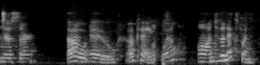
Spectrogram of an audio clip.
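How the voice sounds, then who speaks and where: Brisk female court clerk, bright clear voice, on a dull conference call line. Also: medium pitch, lively intonation, slight background noise. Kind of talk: running a court docket.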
